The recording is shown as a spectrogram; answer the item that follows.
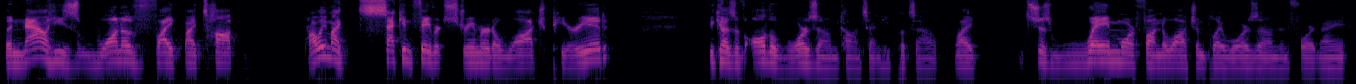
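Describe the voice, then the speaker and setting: Male podcast co-host, average pitch, blunt casual talker who swears freely, dry recording. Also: measured pace, a bit bright, no echo. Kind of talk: casual chat.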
